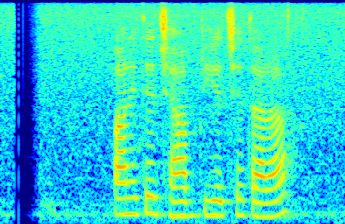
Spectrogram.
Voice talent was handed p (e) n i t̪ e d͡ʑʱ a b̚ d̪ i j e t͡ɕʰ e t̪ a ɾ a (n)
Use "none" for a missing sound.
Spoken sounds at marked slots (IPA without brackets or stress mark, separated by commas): a, none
